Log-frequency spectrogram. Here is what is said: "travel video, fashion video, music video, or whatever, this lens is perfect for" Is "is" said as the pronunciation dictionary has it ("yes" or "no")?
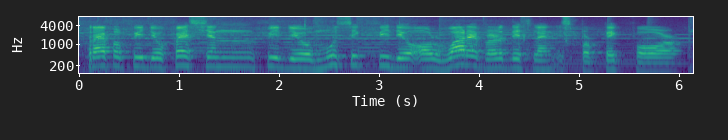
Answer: no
